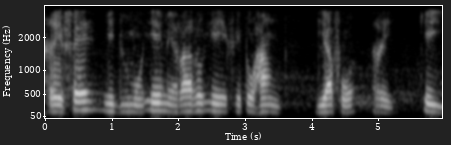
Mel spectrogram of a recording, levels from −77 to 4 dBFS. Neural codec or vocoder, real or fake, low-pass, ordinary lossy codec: codec, 44.1 kHz, 7.8 kbps, DAC; fake; 3.6 kHz; AAC, 32 kbps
